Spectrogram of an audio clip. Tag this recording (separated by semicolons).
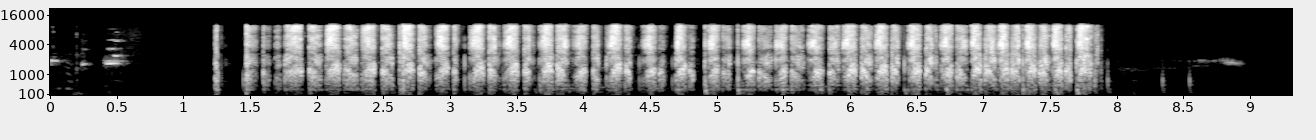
crazy; insane; wierd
